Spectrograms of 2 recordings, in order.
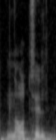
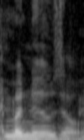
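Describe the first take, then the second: First: The name is said the Viennese way. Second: The name is said the British way. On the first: This is how locals in Vienna say it. "in Vienna everybody says Nocil" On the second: This is how British people say it. "the Brits say Manozo"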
